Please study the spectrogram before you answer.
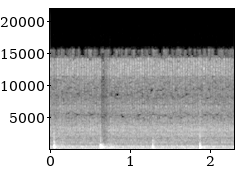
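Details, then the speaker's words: Mitsubishi Xpander Cross 4-cylinder engine idling after its four spark plugs were cleaned and refitted: steady idle with soft regular pulse about twice a second, no hunting; running normally. "pastikan mesin itu tidak atau berjalan dengan normal, tidak ada gejala apapun, dan berarti pemasangan businya pun sudah selesai ya dan berhasil ya."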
